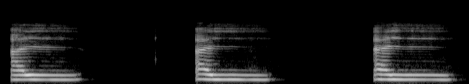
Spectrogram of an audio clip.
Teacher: تو یہ پورشن، یہ حصہ زبان کا اور اتنا حصہ آگے کا لام کا، لام ادا کرنے کے لیے لگے گا کہاں؟ اوپر سامنے کے دانتوں کے مسوڑوں کو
